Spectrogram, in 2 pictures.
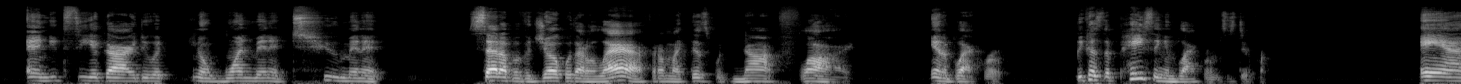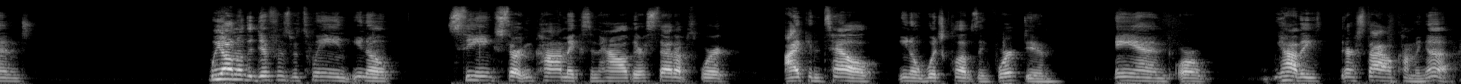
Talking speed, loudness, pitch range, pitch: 150 wpm, -21 LUFS, 145-180 Hz, 160 Hz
